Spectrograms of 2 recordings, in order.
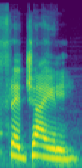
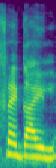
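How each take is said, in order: First: The middle consonant is a j sound. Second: The middle consonant is a hard g sound. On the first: The speaker calls it right. "जा का sound देता है" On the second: The speaker calls it wrong. "लोग बोलते हैं फ्रेगाइल, लेकिन ये गलत होता है"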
